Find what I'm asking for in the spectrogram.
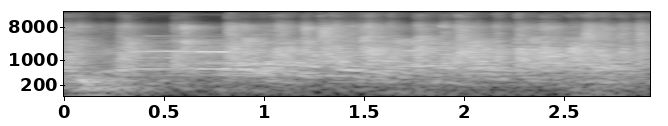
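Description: Audience applause for a funny comedian at a Gainesville comedy show, a dense steady wash of clapping that fills the room evenly from start to finish.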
